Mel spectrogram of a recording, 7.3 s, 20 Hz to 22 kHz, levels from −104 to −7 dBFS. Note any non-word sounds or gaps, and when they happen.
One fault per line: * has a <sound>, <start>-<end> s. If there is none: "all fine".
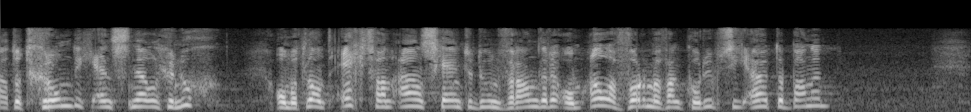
all fine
